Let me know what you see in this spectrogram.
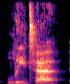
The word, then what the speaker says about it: Leta: My name is spelled Lita. It's L-E-T-A.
